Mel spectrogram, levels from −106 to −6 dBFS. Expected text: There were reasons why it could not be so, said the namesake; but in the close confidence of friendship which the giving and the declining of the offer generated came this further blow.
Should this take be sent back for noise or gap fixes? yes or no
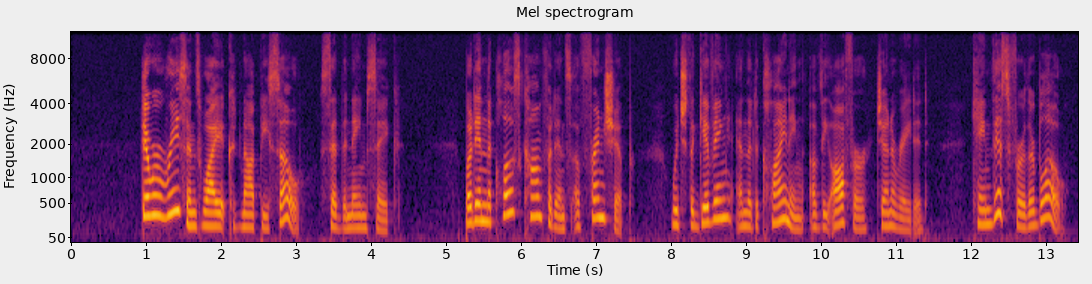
no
